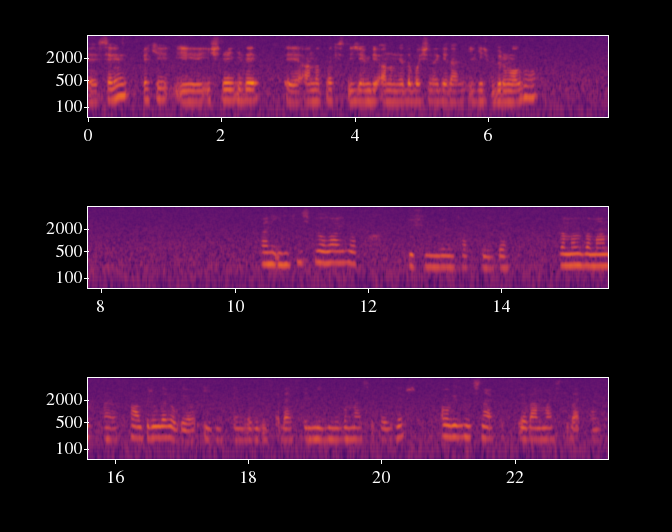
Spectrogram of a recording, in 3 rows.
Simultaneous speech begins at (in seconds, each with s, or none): none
